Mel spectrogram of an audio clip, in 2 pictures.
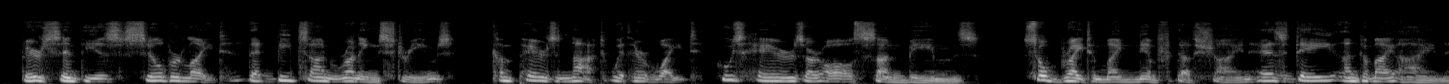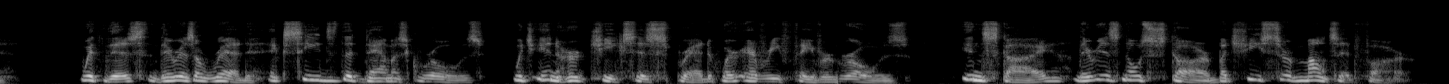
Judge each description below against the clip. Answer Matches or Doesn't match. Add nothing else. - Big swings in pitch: Matches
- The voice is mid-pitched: Matches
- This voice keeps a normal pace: Doesn't match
